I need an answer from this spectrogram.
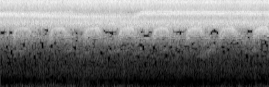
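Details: Summer cicadas at the Awaji Island Monkey Center in Sumoto, Hyogo, Japan: a steady, loud, hissing high drone with a faint pulsing throb about twice per second beneath it.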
